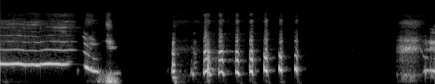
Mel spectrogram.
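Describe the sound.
A voice imitates the long, steady, high-pitched shriek of a lobster being boiled, then breaks off into a string of quick, wheezy bursts like breathless laughter, with a brief strained vocal sound at the end.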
